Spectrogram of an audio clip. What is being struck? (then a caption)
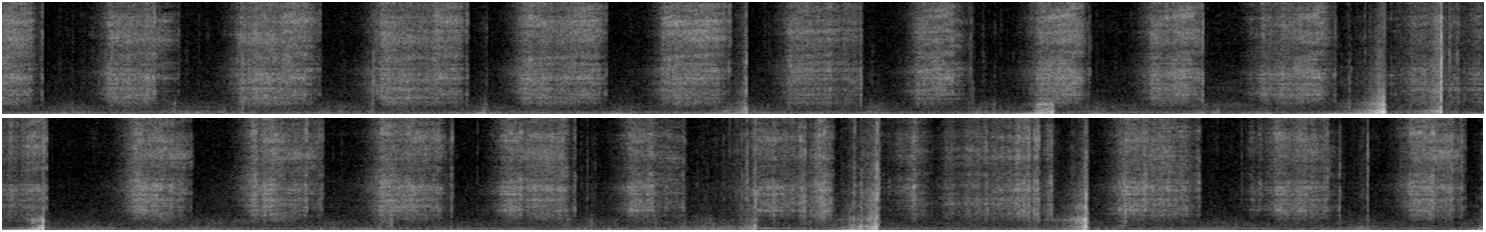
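Compressed baking soda or chalk block. A knife blade slowly scrapes the surface of a solid compressed baking soda or chalk disc held in the hand, shaving off fine powder. A steady series of soft, airy scraping strokes gives a bright, hiss-like rasp, with a few sharper clicks where the blade catches the block.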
